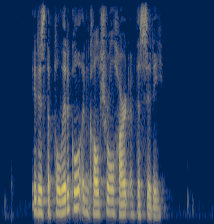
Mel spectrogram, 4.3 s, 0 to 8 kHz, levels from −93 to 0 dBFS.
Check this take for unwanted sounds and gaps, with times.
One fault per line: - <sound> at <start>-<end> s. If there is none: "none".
none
